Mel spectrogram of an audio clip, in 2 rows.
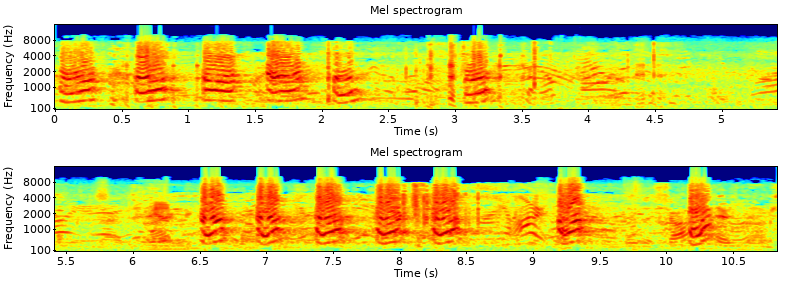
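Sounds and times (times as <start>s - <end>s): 
California sea lions barking and groaning: 0.0s - 3.6s, 6.1s - 10.8s
laughter: 0.0s - 5.1s.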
